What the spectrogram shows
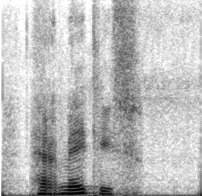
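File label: "hermetisch", Dutch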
